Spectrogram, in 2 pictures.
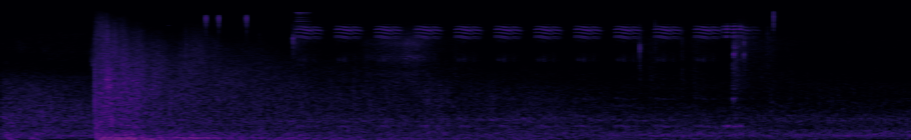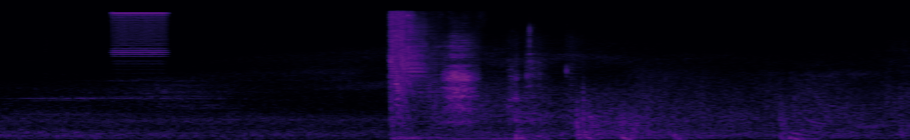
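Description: Laser weapons fire in loud, roaring blasts.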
